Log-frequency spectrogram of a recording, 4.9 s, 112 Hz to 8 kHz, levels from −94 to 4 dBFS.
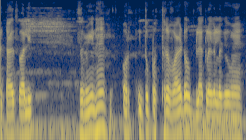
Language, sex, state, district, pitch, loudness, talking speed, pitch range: Hindi, male, Uttar Pradesh, Lucknow, 130 Hz, -14 LUFS, 180 wpm, 120-145 Hz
